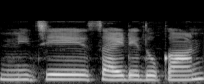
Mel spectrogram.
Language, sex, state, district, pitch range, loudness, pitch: Bengali, female, West Bengal, Malda, 210-230 Hz, -14 LUFS, 220 Hz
